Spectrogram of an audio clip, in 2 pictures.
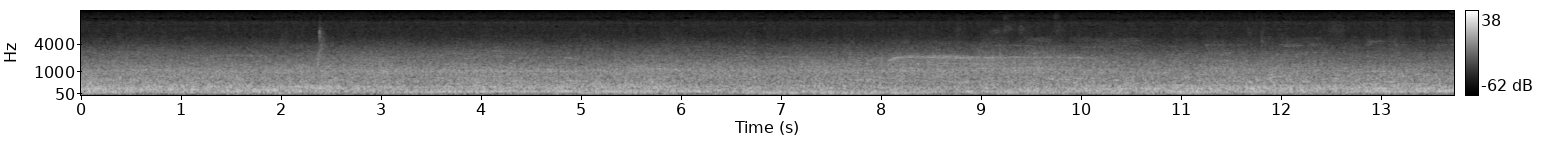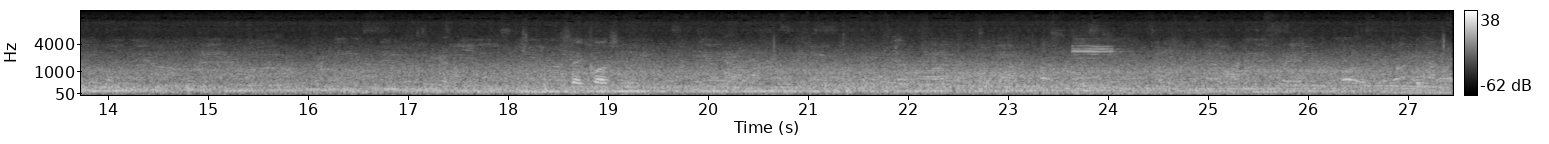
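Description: A busy street hums with distant traffic.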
